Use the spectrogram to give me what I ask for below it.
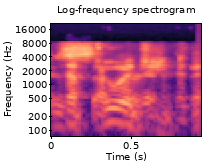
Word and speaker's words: Septuagint: Septuagint.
